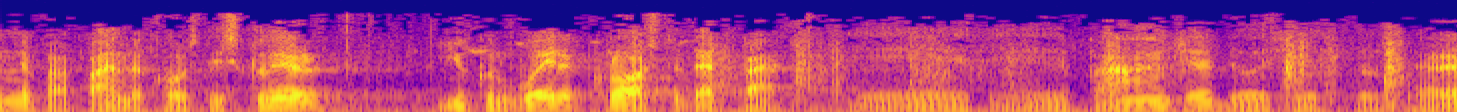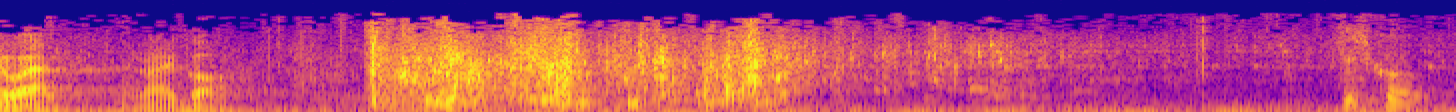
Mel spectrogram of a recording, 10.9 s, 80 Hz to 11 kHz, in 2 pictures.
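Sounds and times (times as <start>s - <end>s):
speech: 0.0s - 7.9s, 10.5s - 10.9s
person plunging into water to swim under it: 6.8s - 9.2s
water churning and sloshing: 6.8s - 10.6s.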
